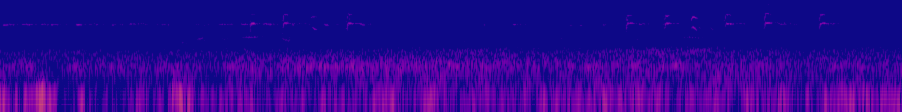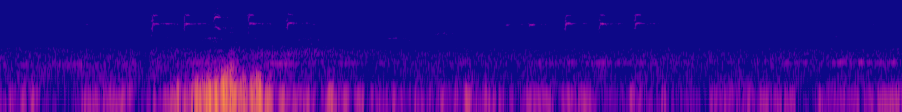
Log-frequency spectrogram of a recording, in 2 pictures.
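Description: Small birds chirping in short clusters of quick, high notes every few seconds over faint outdoor background noise, with a brief low rumble about eight seconds in.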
